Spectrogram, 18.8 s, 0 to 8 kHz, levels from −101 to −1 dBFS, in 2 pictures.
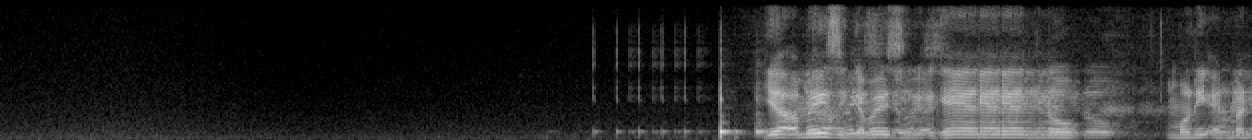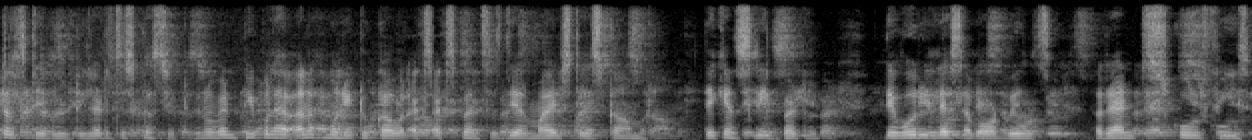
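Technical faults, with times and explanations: Throughout, echo with no canceller: the far end's loudspeaker leaks into its microphone unremoved, so speech returns roughly 300 ms later, about 9 dB quieter and thinner.
4.61–5.29 s, 7.34–7.68 s, 12.63–12.80 s, repeated buffer: late audio made the device replay its last 171 ms chunk four, two, then one extra time, causing hard-joined stutters.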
